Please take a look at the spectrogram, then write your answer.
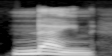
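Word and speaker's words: nein: अगला है नाइन। इ आई वाला नियम याद है ना? तो ये हुआ नाइन।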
